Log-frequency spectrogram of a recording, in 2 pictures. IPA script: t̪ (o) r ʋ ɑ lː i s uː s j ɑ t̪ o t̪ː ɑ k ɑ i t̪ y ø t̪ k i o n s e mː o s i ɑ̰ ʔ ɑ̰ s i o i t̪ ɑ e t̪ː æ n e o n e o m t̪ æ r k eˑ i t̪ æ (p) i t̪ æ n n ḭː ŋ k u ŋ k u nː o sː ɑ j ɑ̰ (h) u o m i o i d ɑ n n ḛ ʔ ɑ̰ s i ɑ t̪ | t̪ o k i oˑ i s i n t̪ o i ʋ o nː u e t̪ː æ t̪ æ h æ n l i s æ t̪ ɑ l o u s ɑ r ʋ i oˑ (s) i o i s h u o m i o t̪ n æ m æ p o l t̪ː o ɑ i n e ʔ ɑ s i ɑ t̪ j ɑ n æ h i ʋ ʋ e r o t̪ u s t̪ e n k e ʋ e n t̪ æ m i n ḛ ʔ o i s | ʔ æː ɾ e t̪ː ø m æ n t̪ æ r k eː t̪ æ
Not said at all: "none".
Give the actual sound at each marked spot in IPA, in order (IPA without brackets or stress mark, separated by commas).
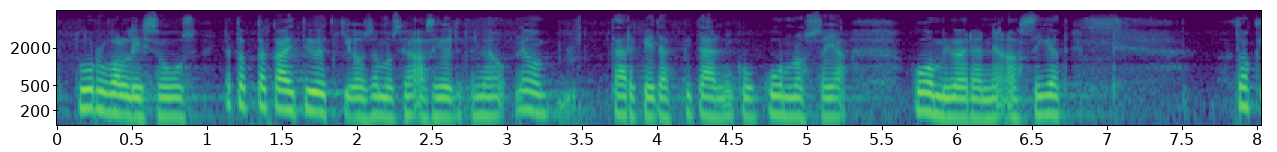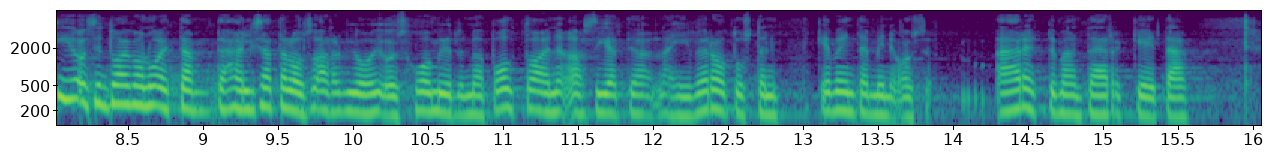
u, p, h, h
